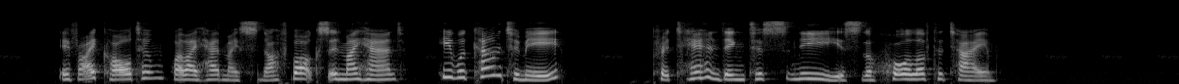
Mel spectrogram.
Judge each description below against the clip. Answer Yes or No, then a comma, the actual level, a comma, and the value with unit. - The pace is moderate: No, slow, 130 wpm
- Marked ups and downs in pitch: No, average, 3.6 semitones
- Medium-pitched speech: No, high, 235 Hz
